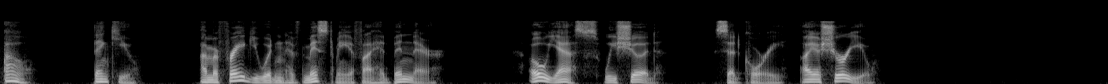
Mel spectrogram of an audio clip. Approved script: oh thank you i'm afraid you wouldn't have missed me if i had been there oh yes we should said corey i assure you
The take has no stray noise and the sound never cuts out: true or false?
true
